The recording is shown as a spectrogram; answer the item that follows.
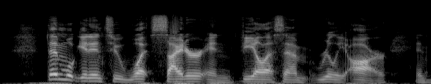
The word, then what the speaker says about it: CIDR: save the letters because I pronounce this acronym cider but many people pronounce it sitter and I've even seen it pronounced as cedar cider sitter cedar don't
